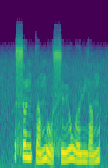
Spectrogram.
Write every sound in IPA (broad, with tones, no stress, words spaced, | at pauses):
sɵ˥nt̪ɐ˨˥muː˨˩ syː˨˥wɵ˨˧ɥjɐ˨˥m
